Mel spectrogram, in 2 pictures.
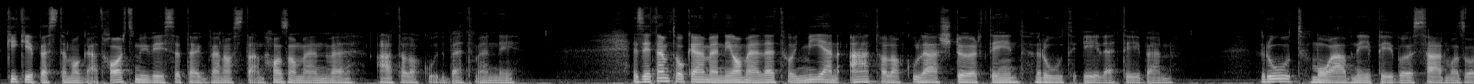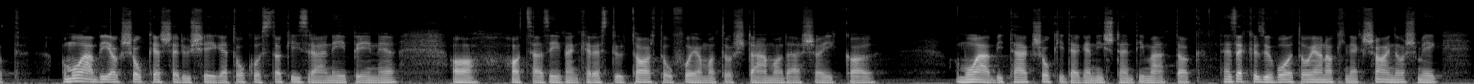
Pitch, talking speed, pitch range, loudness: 100 Hz, 100 wpm, 90-110 Hz, -24 LUFS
